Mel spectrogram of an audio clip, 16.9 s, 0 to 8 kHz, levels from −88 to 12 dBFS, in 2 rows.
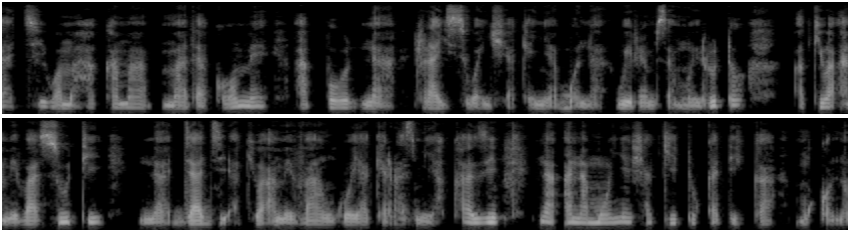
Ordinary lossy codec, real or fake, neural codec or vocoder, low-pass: AAC, 48 kbps; real; none; 7.2 kHz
